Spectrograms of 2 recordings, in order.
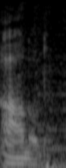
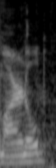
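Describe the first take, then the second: First: The name is said the Austrian way. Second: The name is said the plain English way. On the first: This is how the name is really meant to be said. "It's like the Austrian, you don't pronounce the ah" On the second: This is the easier, everyday way people say it. "everybody calls him Arnold"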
